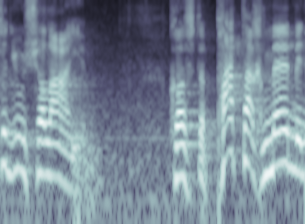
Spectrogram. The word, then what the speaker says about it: Yerushalayim: I in it's written your solemn and we pronounce it you shall Anjum because the park man in Hebrew you'd man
